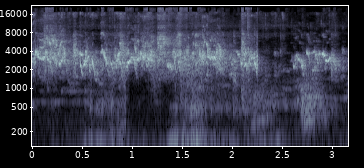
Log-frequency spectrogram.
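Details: Budgerigar parents tending and feeding their chicks; loud, grating squawks and chirps run together for two seconds, drop to a quieter pause, then resume in a short raspy burst.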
